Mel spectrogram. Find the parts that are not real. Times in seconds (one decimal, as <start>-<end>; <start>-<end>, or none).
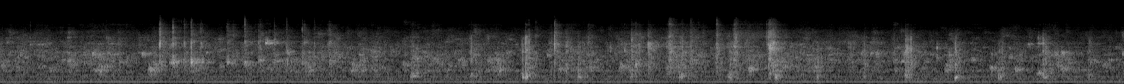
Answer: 0.0-11.2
